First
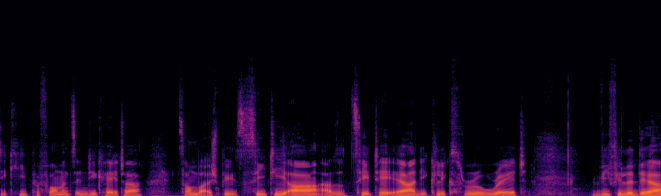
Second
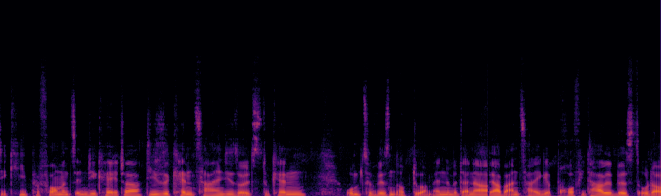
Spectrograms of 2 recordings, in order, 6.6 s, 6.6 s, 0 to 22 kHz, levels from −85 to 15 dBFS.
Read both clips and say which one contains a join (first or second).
second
